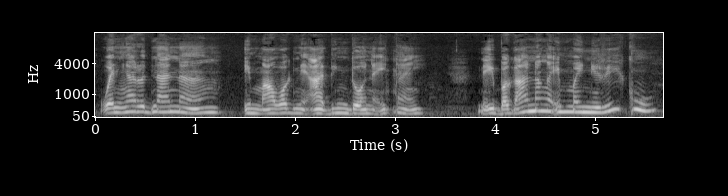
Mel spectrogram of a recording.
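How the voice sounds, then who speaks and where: A woman's voice: mid-range voice, animated, normal speed, lightly acted. An actress with an Ilocano accent playing a sincere, devoted young single mother in a radio drama. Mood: apologetic, explaining.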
